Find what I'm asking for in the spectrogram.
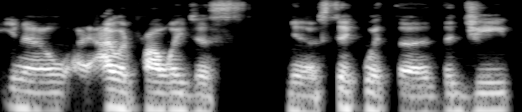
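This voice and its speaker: A man's voice: fairly low pitch, steady tone, normal speed, dry recording. Rambling man on a dull, dry mic. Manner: rambling, with many fillers. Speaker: podcast co-host. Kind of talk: casual chat.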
